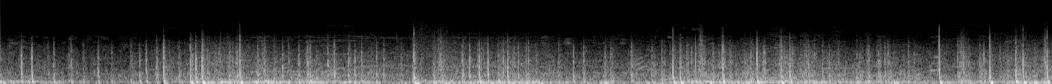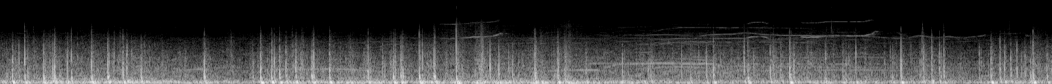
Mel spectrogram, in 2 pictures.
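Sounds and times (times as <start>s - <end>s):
firework bangs and crackles: 0.0s - 21.0s
firework whistles: 2.8s - 5.0s, 13.2s - 21.0s.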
